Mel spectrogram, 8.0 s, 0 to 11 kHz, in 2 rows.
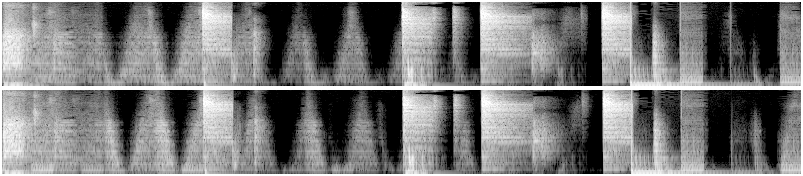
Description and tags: Massive Loop -42
An experimental loop with a minimal touch created with Massive within Reaktor from Native Instruments. Mastered with several plugins within Wavelab.
drumloop, loop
